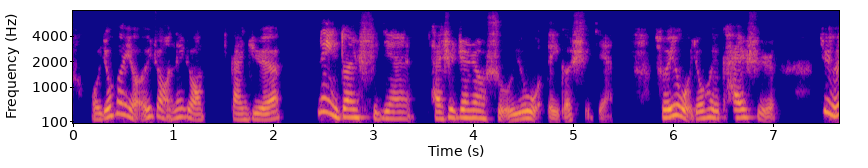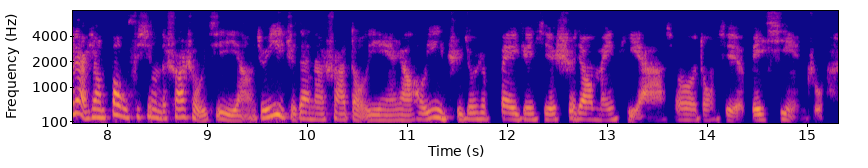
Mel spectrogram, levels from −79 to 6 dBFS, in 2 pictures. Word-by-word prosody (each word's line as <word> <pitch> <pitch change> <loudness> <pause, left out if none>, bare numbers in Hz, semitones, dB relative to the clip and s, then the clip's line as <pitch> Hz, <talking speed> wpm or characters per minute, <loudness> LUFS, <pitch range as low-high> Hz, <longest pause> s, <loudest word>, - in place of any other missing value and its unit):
我 155 - -3
就 215 - +6
会 290 +1 +1
有 215 - +1
一 - - +1
种 225 -2 -1
那 215 +2 -1
种 145 -9 0 0.2
感 155 -2 -1
觉， 155 0 +3 0.4
那 355 +1 +2
一 295 -8 +7
段 215 0 +5
时 215 -3 -3
间 180 +3 -2 0.2
才 175 - +4
是 205 +4 +3
真 205 0 +4
正 195 -2 +2
属 140 - -2
于 - - +3
我 185 0 +3
的 - - -1
一 - - -1
个 - - -3
时 - - -2
间， - - -11 0.5
所 205 0 +6
以 235 - +7
我 255 - +5
就 180 +1 +1
会 205 -1 +2
开 200 +1 +2
始 220 +1 -2 0.4
就 355 - +2
有 250 - +5
点 310 - +4
像 210 -1 +2
报 270 +7 +5
复 220 - -9
性 215 -2 -2
地 180 - -4
刷 215 +2 +2
手 130 - -1
机 145 - -4
一 140 - 0
样， 130 0 -3
就 195 - +1
一 270 +6 +4
直 - - -5
在 175 -1 0
那 155 -2 -5
刷 150 -1 -3
抖 - - -3
音， 135 0 -4
然 135 -1 -1
后 155 +2 -4
一 200 +3 0
直 160 -3 -5
就 165 0 -3
是 165 - -4
被 165 -3 +1
这 155 +1 -2
些 150 -2 -2
社 155 - -2
交 155 -2 +1
媒 140 0 -6
体 185 - -8
啊， - - 0 0.2
所 - - -9
有 145 -1 -3
东 135 +1 -8
西 - - -3
被 145 - +4
吸 155 +2 -7
引 140 - -6
住。 430 +1 -9
180 Hz, 300 characters per minute, -23 LUFS, 155-215 Hz, 0.5 s, 一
